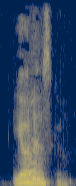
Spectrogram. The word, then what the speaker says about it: Ionescu: Spelled with an I, I-O-N-E-S-C-U. It's pronounced Yo. Ionescu.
